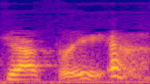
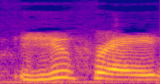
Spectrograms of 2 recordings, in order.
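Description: First: The name is said as 'Jeffrey'. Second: The name is said as 'Giuffre'. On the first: The speaker calls it wrong. "not Jeffrey. Don't say that" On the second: The speaker calls it right. "her name is, you know, Giuffre"

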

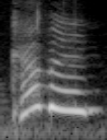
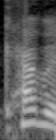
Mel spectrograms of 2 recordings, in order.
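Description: First: The name is said in a higher-pitched voice. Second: The name is said in a normal speaking pitch. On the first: It is a call directed at the cat. "I do use a little bit higher register" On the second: It is just a plain mention of the name. "If I just say Kevin"

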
